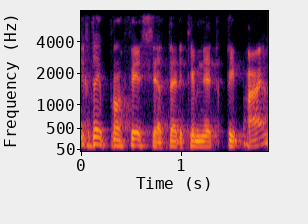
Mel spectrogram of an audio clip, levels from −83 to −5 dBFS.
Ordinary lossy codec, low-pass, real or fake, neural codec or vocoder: Opus, 32 kbps; 7.2 kHz; real; none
